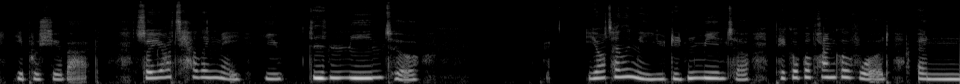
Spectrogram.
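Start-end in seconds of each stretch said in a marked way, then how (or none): 1.4-9.6 angry. Acted. Angry confrontation with Billy.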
